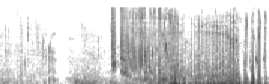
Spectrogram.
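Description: A brief clink, then a steady rush of liquid being poured into a cup or glass for a couple of seconds, ending with a few small taps. No one speaks.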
